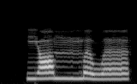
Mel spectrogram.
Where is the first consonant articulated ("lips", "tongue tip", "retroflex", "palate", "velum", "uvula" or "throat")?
palate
